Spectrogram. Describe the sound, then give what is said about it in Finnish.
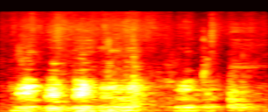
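Pigs grunting at a pig farm in the countryside, a run of low, rough grunts and snorts in quick succession with a few brief pauses, moderately loud, with no talking. “Tuolla Sitran lobbausreissulla mä pääsin vierailemaan eräällä sikatilalla.”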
